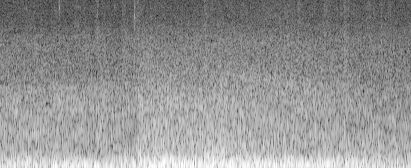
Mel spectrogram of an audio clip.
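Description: Rain pours in a steady, dense hiss while driving in BeamNG. The wash of noise is loud and constant throughout, with a low rumble beneath it and no talk.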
